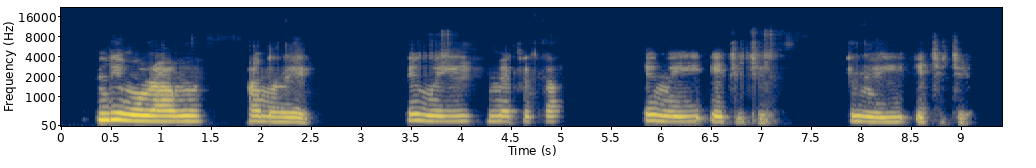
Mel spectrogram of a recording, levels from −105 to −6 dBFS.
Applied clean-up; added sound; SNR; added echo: neural mask model Resemble Enhance denoiser.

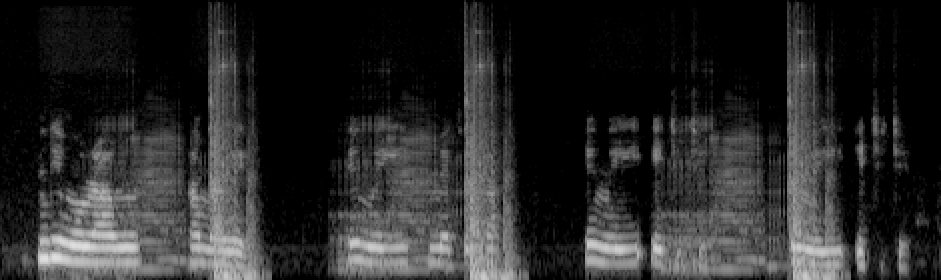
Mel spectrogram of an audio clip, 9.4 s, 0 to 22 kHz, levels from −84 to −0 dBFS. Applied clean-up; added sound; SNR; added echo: none; Squeak / Slam / Wood; 7 dB; none.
